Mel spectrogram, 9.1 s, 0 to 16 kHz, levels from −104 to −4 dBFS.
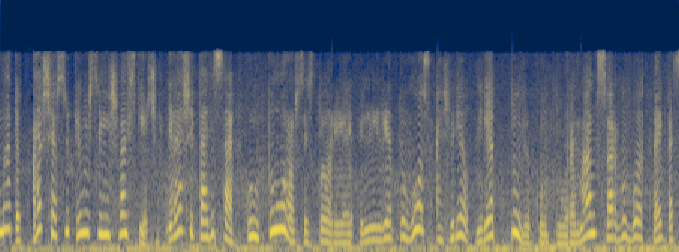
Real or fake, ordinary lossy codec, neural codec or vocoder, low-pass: fake; AAC, 48 kbps; codec, 16 kHz, 2 kbps, FreqCodec, smaller model; 7.2 kHz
